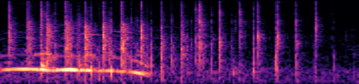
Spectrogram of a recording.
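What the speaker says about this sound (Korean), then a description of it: "박수로 맞이해 주시기 바랍니다." Scattered hand claps at a wedding reception, a handful of sharp, uneven claps thinning out over a few seconds after a brief tonal whistle-like sound, close and fairly loud.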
